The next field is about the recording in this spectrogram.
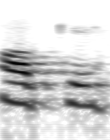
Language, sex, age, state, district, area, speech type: Hindi, female, 18-30, Bihar, Begusarai, urban, conversation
